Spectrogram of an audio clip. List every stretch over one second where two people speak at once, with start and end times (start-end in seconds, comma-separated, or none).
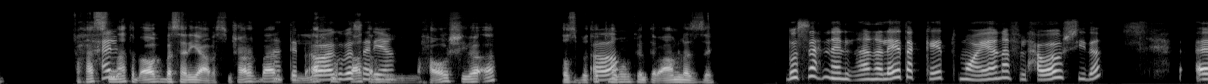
2.7-4.0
